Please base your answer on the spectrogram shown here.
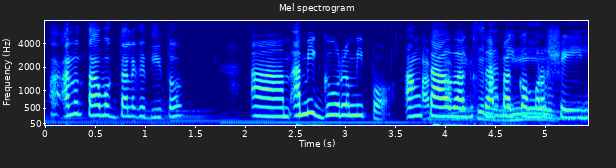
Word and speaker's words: amigurumi: Hindi ko kasi mabigkas ito kasi ba ito yung cruso yung paggawa. Anong tawag talaga dito? Um amigurumi po ang tawag sa pagco-crochet ng dal.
